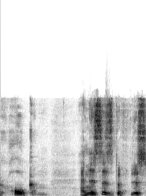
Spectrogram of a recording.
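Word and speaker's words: Hoechlin: I said it's Tyler Hulcom. It is Tyler Hulcom, but I said Tyler Hulchin when it's actually Tyler Hulcom.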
